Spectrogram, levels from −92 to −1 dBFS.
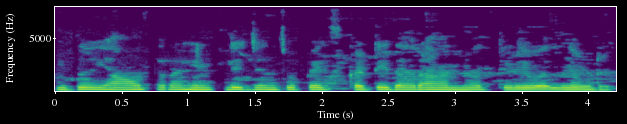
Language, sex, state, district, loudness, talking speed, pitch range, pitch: Kannada, female, Karnataka, Belgaum, -17 LUFS, 115 wpm, 175-190 Hz, 185 Hz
